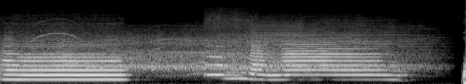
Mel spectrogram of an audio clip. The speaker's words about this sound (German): Also müsste an jeder Vuvuzela eine Gebrauchsanweisung sein, wie man mit ihr die Schiedsrichterentscheidungen und so das Spiel beeinflussen kann. Nämlich Ruhe bewahren und erst nach einem Foul tröten.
